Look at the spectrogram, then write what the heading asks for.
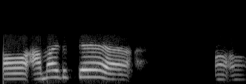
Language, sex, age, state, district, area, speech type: Assamese, female, 45-60, Assam, Morigaon, urban, conversation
